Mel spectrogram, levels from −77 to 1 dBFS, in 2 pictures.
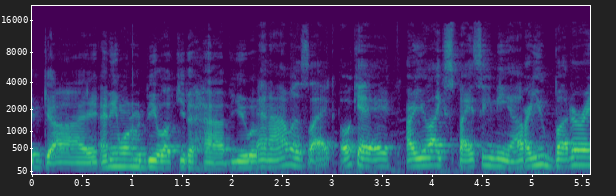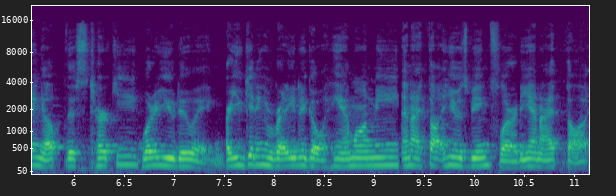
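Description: Three brief smears at 2.21 to 2.27 s, 3.05 to 3.09 s and 5.87 to 5.92 s are short concealed packet loss: 40, 20 and 40 ms of audio never arrived, and the receiver extended the preceding sound to fill each hole rather than leaving the silent gap or click of a plain dropout.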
